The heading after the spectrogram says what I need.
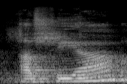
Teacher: As-syam ada alif mad tobe'i, panjangnya 2 harkat.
